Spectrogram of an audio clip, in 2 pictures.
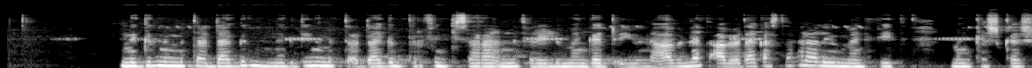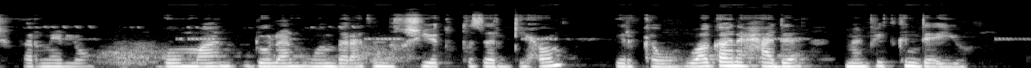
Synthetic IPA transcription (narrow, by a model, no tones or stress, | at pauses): nɨɡd̪inɨmɨt̪ʰːɨʕd̪aɡɨnːɨɡd̪inɨmɨt̪ʰːɨʕd̪aɡɨnt̪ʰɨɾfinkʰi̥saɾanɨnːɨfɐlɐlumɐŋɡɐd̪ɨjːunɨʔaβɨnːɐt̪aβʕɨd̪aɡazɨt̪ʰɐfɐlalɐjumɐnfit̪mɨŋkʰɐʃkʰɐʃfɐɾnelːoɡo̞mːand̪o̞lanwɔmbɐɾat̪ʰɨnːɨxɨ̥ʃjɛt̪ʼu̥t̪ʰɐzɐɾɡiħo̞m | jɪɾɨkʰːɐβuwaɡanajħad̪ɐ | mɐnfit̪kʰɨnd̪ɐjɨjːu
